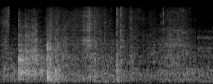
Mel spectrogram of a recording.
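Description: Cardboard pizza boxes being handled, the lids moved and opened, with rustling and a few soft knocks in the first second.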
